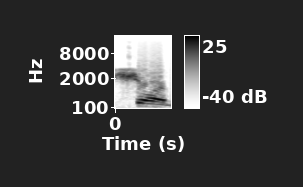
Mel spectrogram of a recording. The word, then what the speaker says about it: Pschorr: You guys, it's spelled P-S-C-H-O-R-R, and in German, in English, you just pronounce it shore, but in German, you pronounce it shore.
